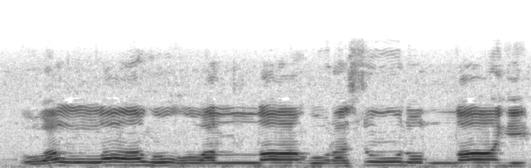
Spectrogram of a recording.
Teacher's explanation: ایسا اللہ کا لام جو پر پڑھا جا رہا ہے وہ حرف فرعی ہے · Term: لام مفخمہ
